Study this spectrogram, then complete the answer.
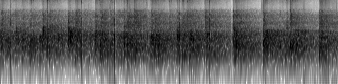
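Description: A class claps together after a movement activity in a teaching practice lesson, a dense, lively patter of many hands with irregular sharp taps, fairly loud and steady throughout.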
